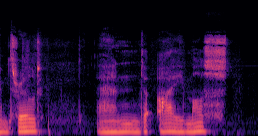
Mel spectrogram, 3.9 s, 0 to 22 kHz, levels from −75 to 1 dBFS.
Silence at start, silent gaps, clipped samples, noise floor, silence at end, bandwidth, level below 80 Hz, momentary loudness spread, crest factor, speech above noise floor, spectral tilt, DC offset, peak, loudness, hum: 0 s; none; under 0.1%; -50 dBFS; 0.45 s; 10.5 kHz; -38 dBFS; 8 LU; 18 dB; 26 dB; -4 dB/octave; under 0.1%; -6 dBFS; -25 LUFS; none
